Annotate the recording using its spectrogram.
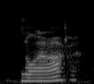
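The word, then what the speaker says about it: Noire: Apparently we are mispronouncing L.A. Noir. – Le Noir. Sorry, Le Noir. – You're French. Tell us how. – Noir.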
